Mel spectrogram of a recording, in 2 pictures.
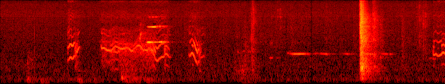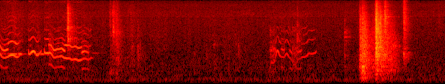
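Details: Newborn Blenheim Cavalier King Charles Spaniel pups, three days old, two males, in Pom-Pom's whelping pen. Repeated wavering, warbling whimpers in short bursts, with one flat steady whine and a couple of sharp knocks or thuds between the cries.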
